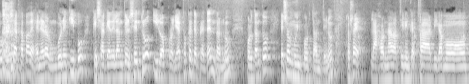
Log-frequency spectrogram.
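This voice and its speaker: Fast emphatic man giving a talk. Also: on the high side, a bit bright. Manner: emphatic, many tag questions. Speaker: union speaker. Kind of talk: conference talk. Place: conference hall.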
